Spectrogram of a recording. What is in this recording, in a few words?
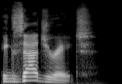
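"exaggerate", English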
